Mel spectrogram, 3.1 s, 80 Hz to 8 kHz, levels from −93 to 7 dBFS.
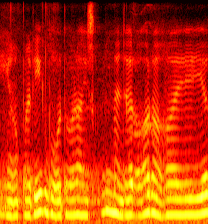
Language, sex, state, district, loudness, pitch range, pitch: Hindi, female, Bihar, Gaya, -15 LUFS, 195-225 Hz, 205 Hz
